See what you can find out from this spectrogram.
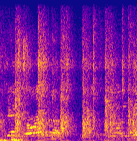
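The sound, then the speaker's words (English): Rhythmic clapping in unison from a crowd at a live wrestling show, steady repeated beats under a man's voice talking over it. “Come on, ladies and gentlemen, let's clap them up, let's keep them going, let's keep them all out there, ladies and gentlemen!”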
